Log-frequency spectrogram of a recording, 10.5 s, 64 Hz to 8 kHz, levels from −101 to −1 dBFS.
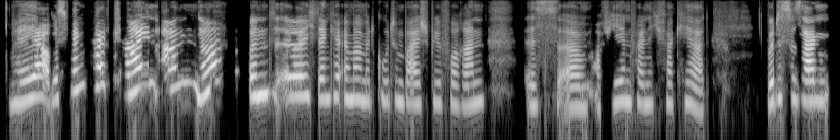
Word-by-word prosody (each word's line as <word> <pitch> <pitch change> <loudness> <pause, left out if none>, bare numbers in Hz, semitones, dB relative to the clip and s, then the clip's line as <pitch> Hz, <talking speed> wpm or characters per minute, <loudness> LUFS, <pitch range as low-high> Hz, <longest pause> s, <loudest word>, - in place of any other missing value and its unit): Na 225 +1 -5
ja, 270 +4 +5
aber 240 - 0
es 260 - -2
fängt 360 +5 -1
halt 400 +2 +5
klein 370 +8 +6
an, 370 +2 +5 0.2
ne? 300 +5 +4 0.5
Und, 300 +3 +2
äh, 290 0 +1
ich 295 - -6
denke 265 +2 -3
immer 265 -1 -4
mit 245 -1 -9
gutem 245 -1 -10
Beispiel 230 0 -6
voran 220 +2 -6 0.5
ist, 210 0 -10
ähm, 200 0 -4
auf 200 - -11
jeden 240 +1 -6
Fall 235 -2 -9
nicht 220 0 -13
verkehrt. 220 -5 -8 0.7
Würdest 265 +6 -2
du 270 - -7
sagen 245 +1 +3
250 Hz, 160 wpm, -20 LUFS, 225-290 Hz, 0.7 s, klein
